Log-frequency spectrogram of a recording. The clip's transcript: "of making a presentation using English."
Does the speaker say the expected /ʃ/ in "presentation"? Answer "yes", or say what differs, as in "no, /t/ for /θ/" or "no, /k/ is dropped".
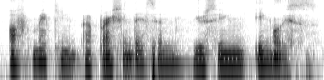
no, /s/ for /ʃ/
